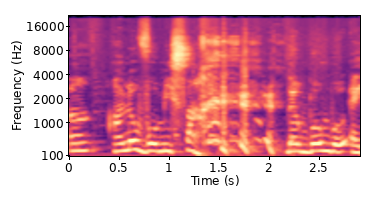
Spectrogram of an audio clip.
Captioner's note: laughter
